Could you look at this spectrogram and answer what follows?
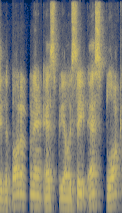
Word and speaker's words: SBLOC: S-block is how I'd pronounce it.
